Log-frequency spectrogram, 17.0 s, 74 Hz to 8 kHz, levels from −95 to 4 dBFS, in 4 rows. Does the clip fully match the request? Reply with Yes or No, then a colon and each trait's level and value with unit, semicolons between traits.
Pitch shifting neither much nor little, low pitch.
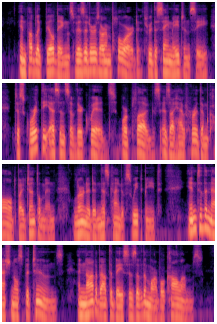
Yes: average, 3.6 semitones; low, 110 Hz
